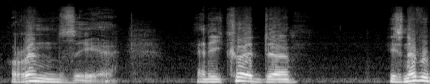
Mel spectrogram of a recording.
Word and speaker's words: Renzi: And friends, as you heard Gavin Hewitt pronounce it, that new Prime Minister, let's see, how did he pronounce that name? He pronounced it Mr. Renzi.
